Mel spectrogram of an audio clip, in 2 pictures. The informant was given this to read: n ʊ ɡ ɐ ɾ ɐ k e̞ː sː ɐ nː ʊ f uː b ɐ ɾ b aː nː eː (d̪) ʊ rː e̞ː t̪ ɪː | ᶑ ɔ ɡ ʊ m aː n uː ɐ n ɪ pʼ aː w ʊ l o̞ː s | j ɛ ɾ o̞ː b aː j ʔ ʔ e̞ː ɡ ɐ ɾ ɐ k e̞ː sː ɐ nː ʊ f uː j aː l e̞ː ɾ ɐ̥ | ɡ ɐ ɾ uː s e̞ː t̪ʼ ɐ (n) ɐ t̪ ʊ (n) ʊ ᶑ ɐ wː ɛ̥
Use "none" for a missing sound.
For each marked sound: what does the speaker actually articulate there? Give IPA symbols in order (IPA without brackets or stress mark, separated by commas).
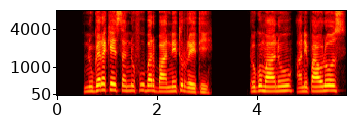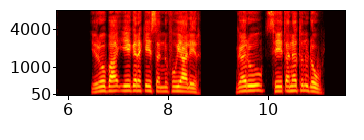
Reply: t̪, n, n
